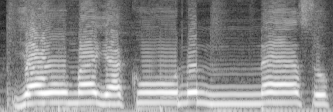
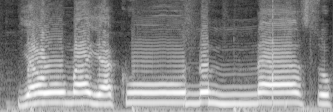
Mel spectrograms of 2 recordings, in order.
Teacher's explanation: alif lam tidak disebut Nun terus bersambung dengan Nun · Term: alif lam syamsiyah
